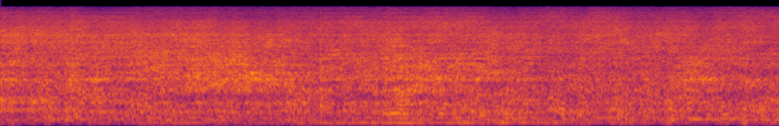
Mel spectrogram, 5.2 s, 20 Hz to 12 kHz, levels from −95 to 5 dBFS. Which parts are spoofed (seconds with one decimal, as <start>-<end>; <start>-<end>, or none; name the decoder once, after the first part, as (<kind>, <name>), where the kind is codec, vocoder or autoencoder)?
0.0-5.2 (codec, SNAC)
